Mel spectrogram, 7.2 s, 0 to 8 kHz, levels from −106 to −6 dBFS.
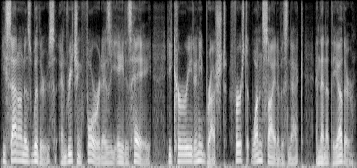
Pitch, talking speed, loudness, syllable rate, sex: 105 Hz, 250 wpm, -18 LUFS, 5.9 syllables/s, male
